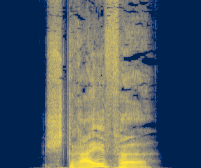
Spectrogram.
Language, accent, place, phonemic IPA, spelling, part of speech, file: German, Germany, Berlin, /ˈʃtʁaɪ̯fə/, Streife, noun, De-Streife.ogg
- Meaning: patrol (-man)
